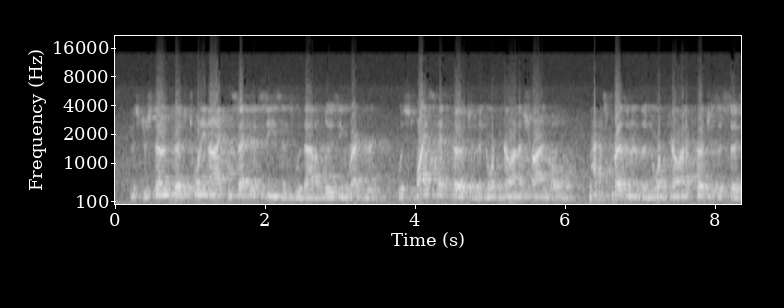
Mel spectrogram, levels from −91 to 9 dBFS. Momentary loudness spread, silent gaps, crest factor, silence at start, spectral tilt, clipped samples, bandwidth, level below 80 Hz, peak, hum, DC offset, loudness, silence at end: 7 LU; none; 10 dB; 0 s; -5.5 dB/octave; 1%; 14 kHz; -34 dBFS; 0 dBFS; none; 0.6%; -9 LUFS; 0 s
